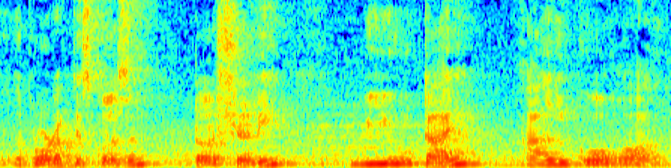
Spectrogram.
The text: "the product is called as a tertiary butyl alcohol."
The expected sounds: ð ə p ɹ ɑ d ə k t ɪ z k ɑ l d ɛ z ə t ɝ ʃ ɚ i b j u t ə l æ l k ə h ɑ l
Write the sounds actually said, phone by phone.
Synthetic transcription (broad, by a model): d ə p ɹ ɑ d ə k t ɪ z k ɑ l ɛ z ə t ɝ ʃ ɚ i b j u t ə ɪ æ l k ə h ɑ l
